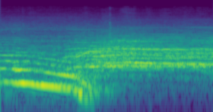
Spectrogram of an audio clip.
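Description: Announcer's voice over a public address, stretching a rider's name into a long call that falls in pitch, then a second, higher call held long.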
